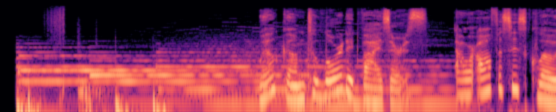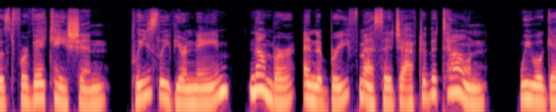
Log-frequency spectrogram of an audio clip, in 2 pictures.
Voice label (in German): VOICEMAIL ANSAGE VACATION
